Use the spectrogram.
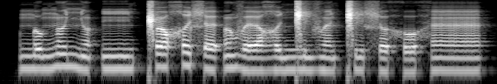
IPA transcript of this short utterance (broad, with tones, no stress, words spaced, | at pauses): nɤ˨ŋə̃ː˦ɲə̃˨ ʔĩː˨ǁœ˦ χi˦ɬɛ˨ʔə̃˦vɛː˨ ʁi˨ŋ͡ǁi˨vɛ̃˨ǁi˨ ɬə˨hɤ˨hɛ̃ː˦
